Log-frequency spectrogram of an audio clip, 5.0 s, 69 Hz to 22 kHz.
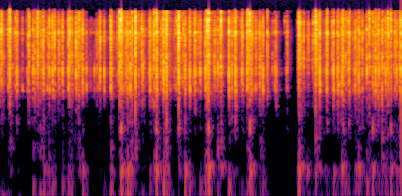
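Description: Both hands type with fingertips on a compact backlit mechanical keyboard with white plastic keycaps. It makes a rapid, steady run of bright, sharp clacks centered around 2.3 kHz, each cut off almost at once, with a light low thump under some strokes. There is a brief pause near the 3.6-second mark before the typing resumes.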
